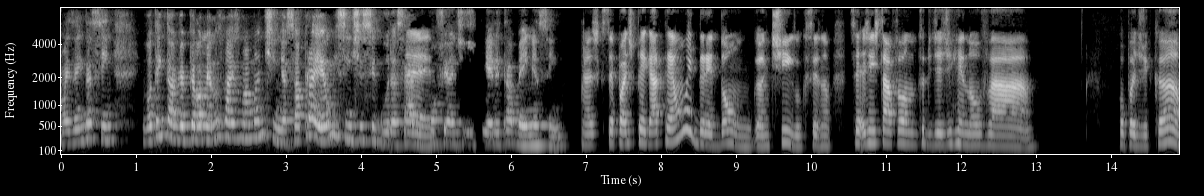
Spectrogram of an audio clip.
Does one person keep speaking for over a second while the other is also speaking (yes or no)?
no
